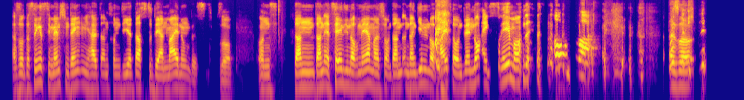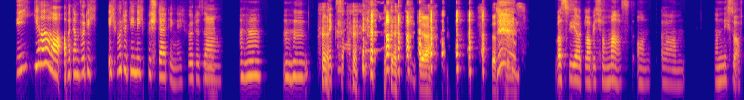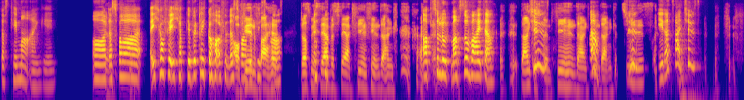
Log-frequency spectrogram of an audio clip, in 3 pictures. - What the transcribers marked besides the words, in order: chuckle; stressed: "noch extremer"; laugh; drawn out: "ja"; laugh; laugh; other noise; laughing while speaking: "Fall!"; giggle; laugh; laughing while speaking: "vielen"; other background noise; laugh
- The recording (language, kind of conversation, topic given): German, advice, Wie äußert sich deine Angst vor Ablehnung, wenn du ehrlich deine Meinung sagst?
